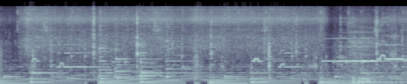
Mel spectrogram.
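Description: Potatoes and peas fry in a pan with salt and turmeric for ghugni, giving a steady, close sizzle over six seconds with a sustained tonal backing running underneath.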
